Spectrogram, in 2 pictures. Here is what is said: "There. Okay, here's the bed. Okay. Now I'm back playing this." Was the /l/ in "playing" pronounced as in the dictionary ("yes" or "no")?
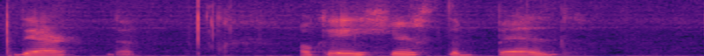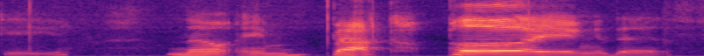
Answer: no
